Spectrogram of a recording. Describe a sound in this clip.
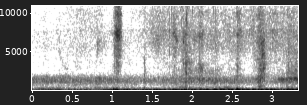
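Fingers rub and knock close by.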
